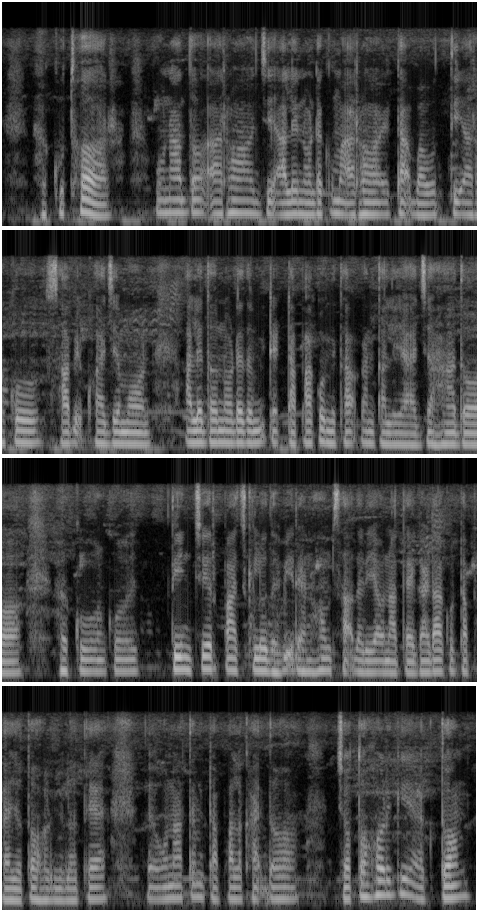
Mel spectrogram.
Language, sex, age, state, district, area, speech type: Santali, male, 18-30, West Bengal, Uttar Dinajpur, rural, spontaneous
